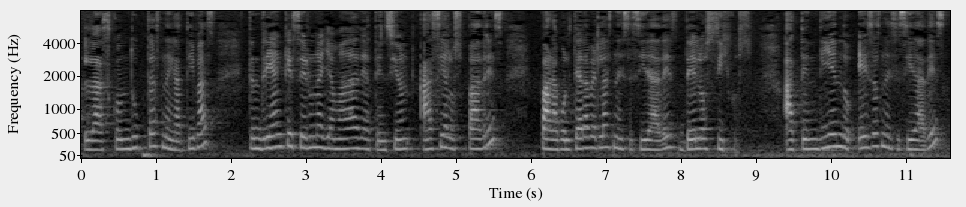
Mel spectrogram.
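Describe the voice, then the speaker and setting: A woman psychologist with a Mexican accent, giving an online parenting workshop, explaining calmly and acting out example dialogues. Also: mid-range voice, a little hiss or hum.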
